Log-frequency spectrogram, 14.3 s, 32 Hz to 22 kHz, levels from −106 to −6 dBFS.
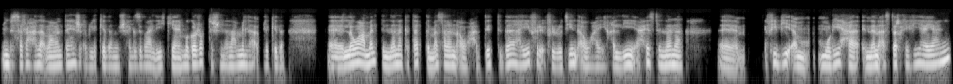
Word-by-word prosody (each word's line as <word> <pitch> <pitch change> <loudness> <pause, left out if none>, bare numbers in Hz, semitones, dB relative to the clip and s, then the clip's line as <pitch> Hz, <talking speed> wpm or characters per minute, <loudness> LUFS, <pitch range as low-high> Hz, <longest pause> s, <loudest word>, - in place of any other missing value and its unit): بصراحة 155 +1 -1
لأ، 155 - +2
ما 135 - 0
عملتهاش 150 +4 -1
قبل 135 0 -8
كده 140 -1 -2
مش 135 0 -3
هاكذب 140 +1 -6
عليك، 135 0 -3
يعني 130 -2 +3
ما 145 +2 -1
جرّبتش 155 0 +2
إن - - -6
أنا 140 - -2
أعملها 150 +1 -1
قبل 145 - -9
كده. - - -3 0.7
آآ 130 -1 +3
لو 155 +5 +7
عملت 175 0 +4
إن 135 -1 +2
أنا 155 +3 +3
كتبت 170 +1 -2
مثلًا 145 +3 +1
أو 120 - -3
حدّدت 155 +5 -4
ده، 160 +3 +2
هيفرق 165 +2 -2
في - - -2
الRountine 170 +5 -1
أو 130 0 -2
هيخلّيني 130 +2 -1
أحس 175 -2 -1
إن 145 0 +1
أنا 150 -1 +3 0.6
آمم - - -1 0.3
في 175 - 0
بيئة 165 -1 +1
م 130 -3 0 0.2
مُريحة 145 0 +2
إن 135 0 +1
أنا 145 +2 +5
أسترخي 160 -1 +1
فيها 160 +2 -2
يعني؟ 160 +5 +3
145 Hz, 190 wpm, -24 LUFS, 135-160 Hz, 0.7 s, لو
